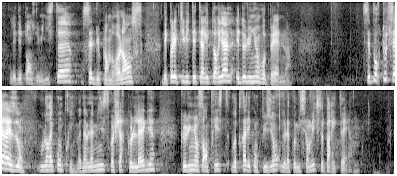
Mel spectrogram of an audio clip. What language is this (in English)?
French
